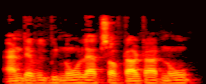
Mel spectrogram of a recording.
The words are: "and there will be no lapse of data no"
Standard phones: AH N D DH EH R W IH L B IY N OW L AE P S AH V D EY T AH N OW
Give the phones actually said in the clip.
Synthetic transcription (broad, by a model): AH N D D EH R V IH L B IY N OW L AE P S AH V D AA T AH N OW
